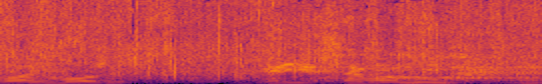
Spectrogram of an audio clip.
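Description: Outdoor race-course sound: voices calling out briefly, near the start and again about a second and a half in, over a steady noisy hiss as a mountain bike rides past on a muddy dirt track.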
